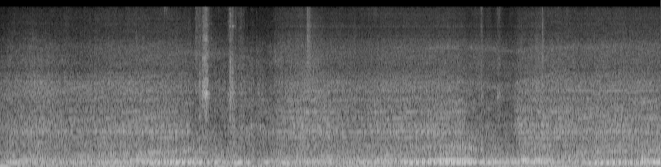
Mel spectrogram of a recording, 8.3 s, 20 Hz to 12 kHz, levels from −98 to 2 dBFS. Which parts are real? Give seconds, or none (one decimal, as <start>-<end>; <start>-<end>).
0.0-3.5; 6.8-8.3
